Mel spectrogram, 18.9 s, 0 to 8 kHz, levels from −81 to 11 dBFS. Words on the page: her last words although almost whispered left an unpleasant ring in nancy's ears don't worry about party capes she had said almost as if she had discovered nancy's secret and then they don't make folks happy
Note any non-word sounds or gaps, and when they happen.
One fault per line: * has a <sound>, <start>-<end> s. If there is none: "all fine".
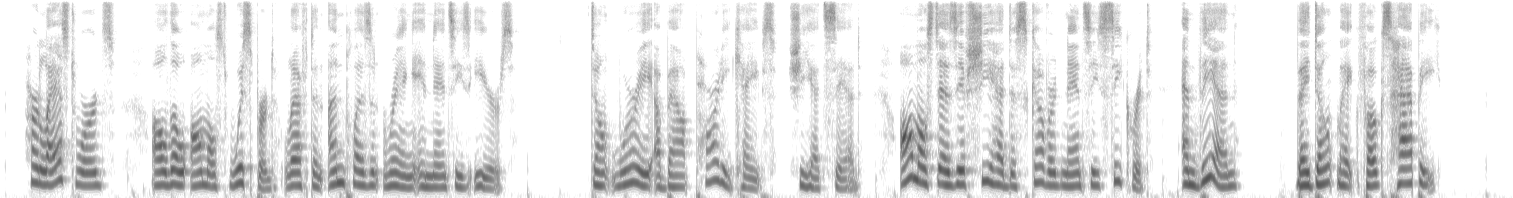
all fine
